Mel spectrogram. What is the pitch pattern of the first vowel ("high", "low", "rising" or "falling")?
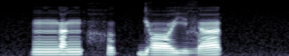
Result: high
